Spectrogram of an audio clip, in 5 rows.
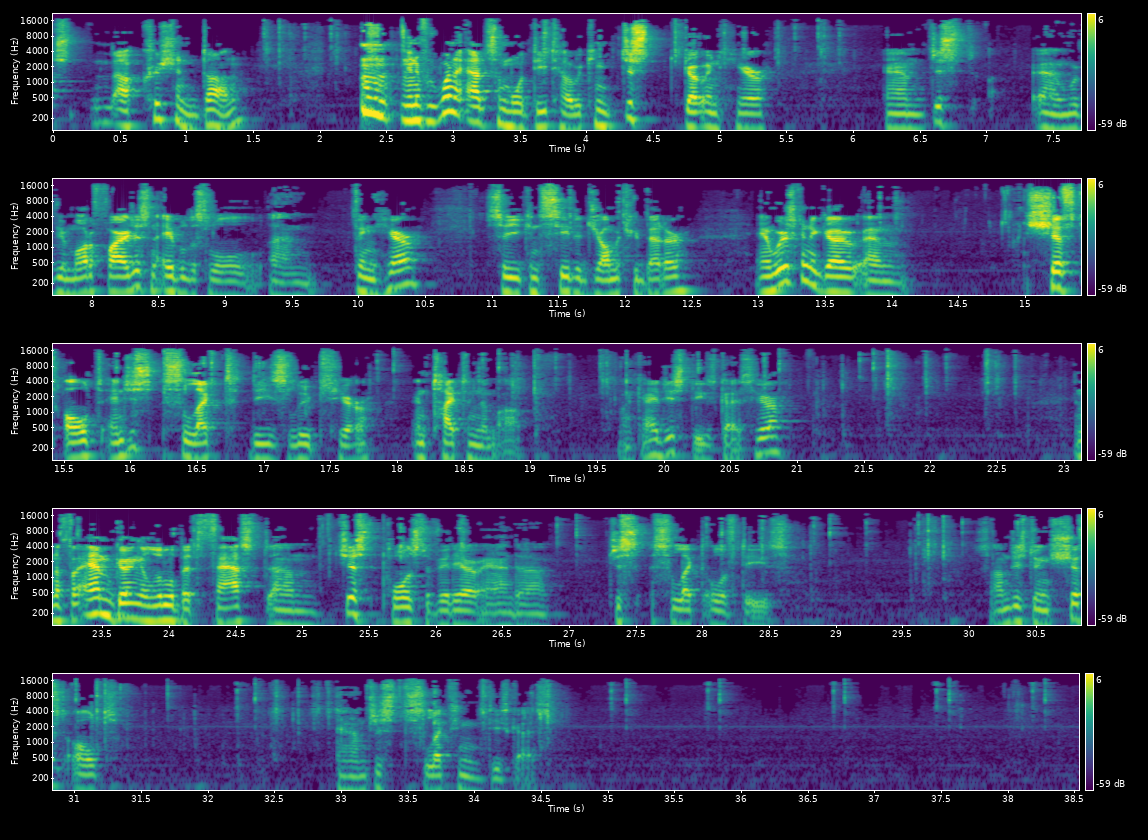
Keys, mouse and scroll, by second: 4.7 Tab, 11.1 middle click, 12.7 a, 13.1 a, 13.5 a, 16.2 z, 17.2 z, 24.3 z, 25.5 z, 26.1 middle click, 29.9 middle click, 30.3-31.4 middle drag, 33.4 z, 34.4 z.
